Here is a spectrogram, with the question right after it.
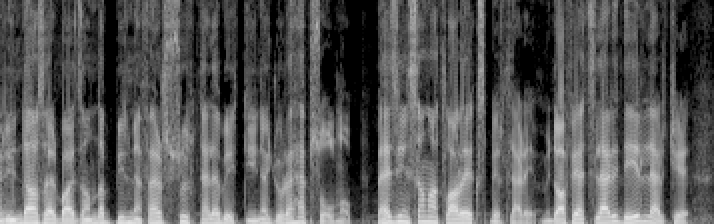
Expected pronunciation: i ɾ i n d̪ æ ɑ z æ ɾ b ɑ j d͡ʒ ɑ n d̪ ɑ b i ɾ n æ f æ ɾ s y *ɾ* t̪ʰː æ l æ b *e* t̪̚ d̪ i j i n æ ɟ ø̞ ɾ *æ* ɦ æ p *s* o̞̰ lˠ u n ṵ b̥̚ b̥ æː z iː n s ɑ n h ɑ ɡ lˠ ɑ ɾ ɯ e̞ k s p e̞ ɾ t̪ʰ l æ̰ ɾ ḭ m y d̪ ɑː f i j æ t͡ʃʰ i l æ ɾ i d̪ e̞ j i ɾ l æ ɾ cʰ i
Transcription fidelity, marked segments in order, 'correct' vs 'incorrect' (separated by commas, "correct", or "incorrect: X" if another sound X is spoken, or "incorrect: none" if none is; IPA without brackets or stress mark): incorrect: l, correct, correct, correct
